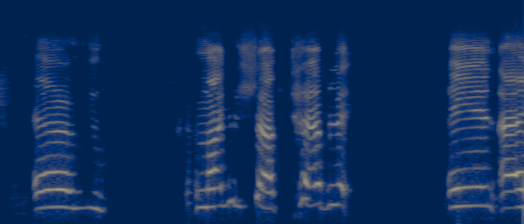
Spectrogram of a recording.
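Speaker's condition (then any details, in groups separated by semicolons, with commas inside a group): Cerebral palsy; hearing impaired; speech impairment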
